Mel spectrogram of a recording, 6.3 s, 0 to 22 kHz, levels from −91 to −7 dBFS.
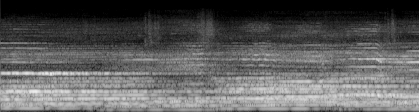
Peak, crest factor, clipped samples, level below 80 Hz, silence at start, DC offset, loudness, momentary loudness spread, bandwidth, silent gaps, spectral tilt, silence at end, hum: -6 dBFS; 16 dB; under 0.1%; -74 dBFS; 0 s; under 0.1%; -22 LUFS; 11 LU; 11.5 kHz; none; -5 dB/octave; 0 s; none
